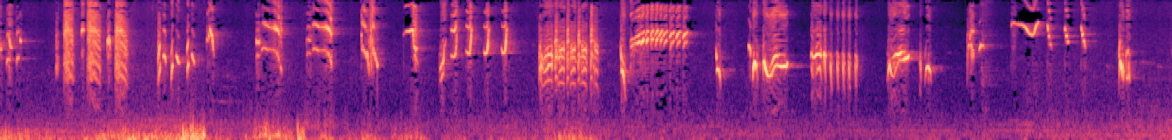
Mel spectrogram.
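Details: Orange-headed thrush pouring out a dense, varied song full of fill-in phrases, used to train untrained birds. Rapid chips, trills, buzzy notes and whistled slurs follow almost without pause, with some low rustling early on.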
